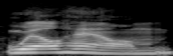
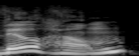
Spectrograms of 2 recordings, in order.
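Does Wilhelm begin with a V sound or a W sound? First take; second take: W sound; V sound. First: The name begins with a W sound. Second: The name begins with a V sound. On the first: "That's how I want to say it" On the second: "the traditional way with a V sound"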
